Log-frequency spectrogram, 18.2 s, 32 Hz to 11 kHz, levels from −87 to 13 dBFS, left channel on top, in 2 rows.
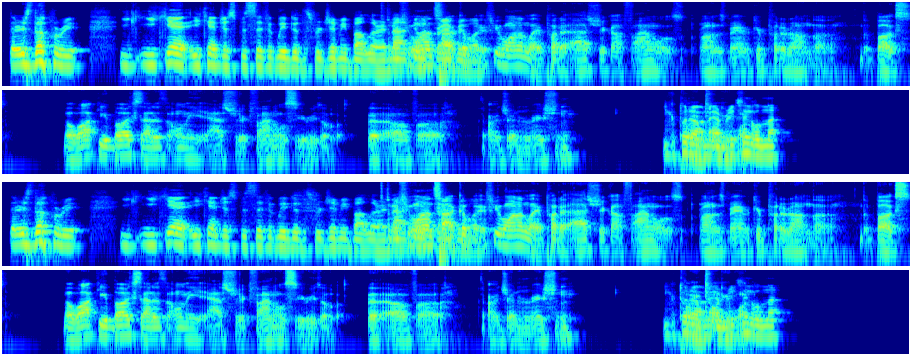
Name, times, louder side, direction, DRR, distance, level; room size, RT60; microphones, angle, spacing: voice 1, 0.1-4.8 15.7-16.8, left 4 dB, 35° left, 0.3 m, -33 dB
voice 2, 3.9-9.1 9.7-12.4 12.7-13.6 13.9-14.8 15.9-16.6, right 2 dB, 35° right, 0.5 m, -37 dB
5.4 x 2.3 x 2.5 m
head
